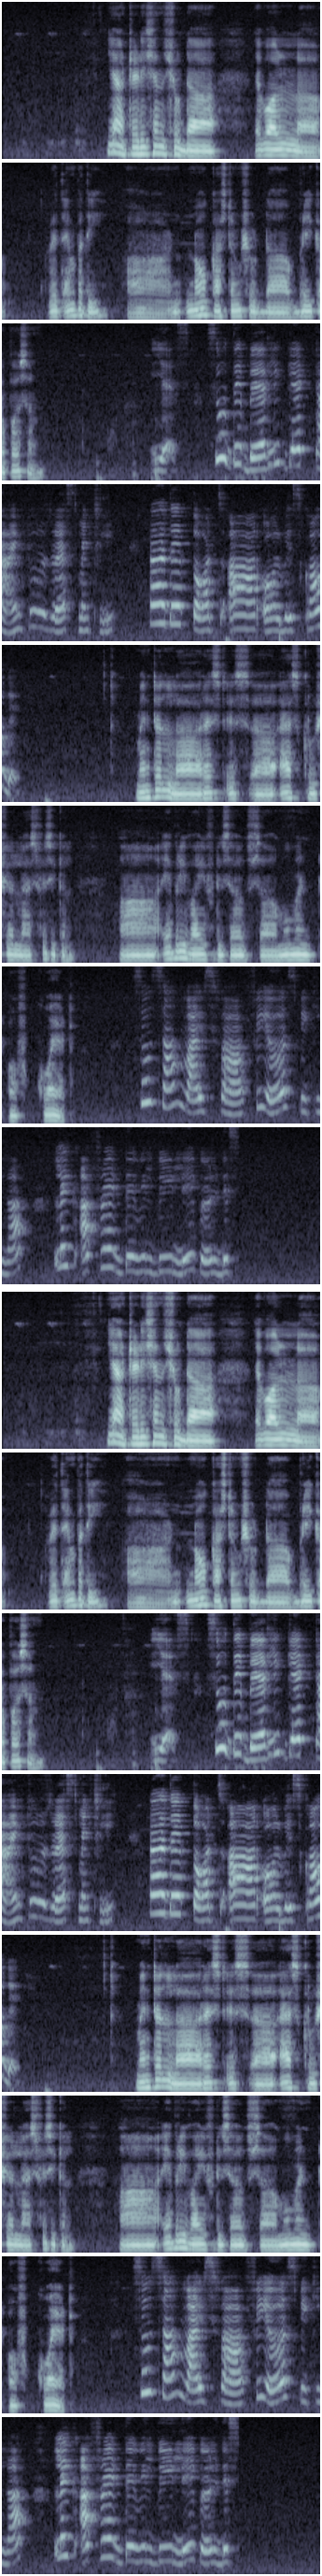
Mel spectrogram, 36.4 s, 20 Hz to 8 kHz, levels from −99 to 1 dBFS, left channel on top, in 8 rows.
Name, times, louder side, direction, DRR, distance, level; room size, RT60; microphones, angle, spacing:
voice 1, 1.5-4.6 5.2-6.0 6.3-9.7 20.1-23.8 24.4-28.2, right 1 dB, 45° right, 7.6 m, -23 dB
voice 2, 11.2-11.6 12.1-15.3 15.8-18.4 29.3-32.2 32.6-35.2, right 3 dB, 85° right, 8.0 m, -30 dB
head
